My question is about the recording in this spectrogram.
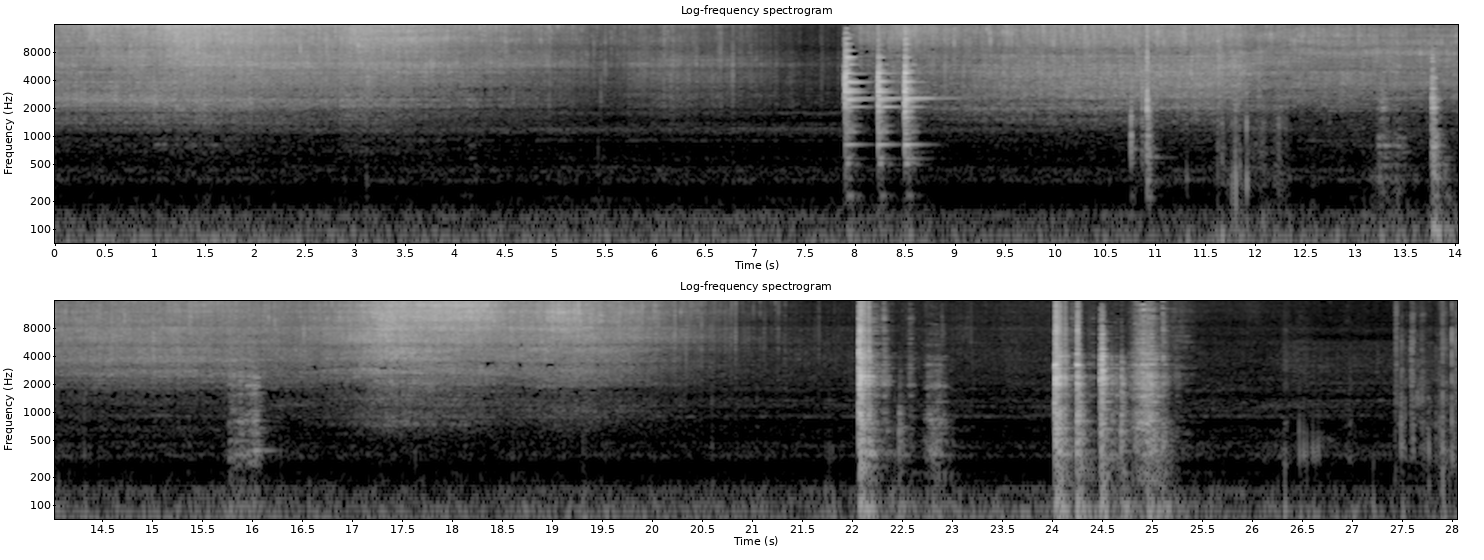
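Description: Butter sizzling and foaming in a hot frying pan, the sizzle swelling twice. It is broken by scattered sharp knocks and clinks, loudest in a cluster near the end.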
